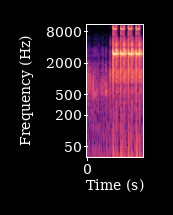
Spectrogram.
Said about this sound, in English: I don't know, it's beeping.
